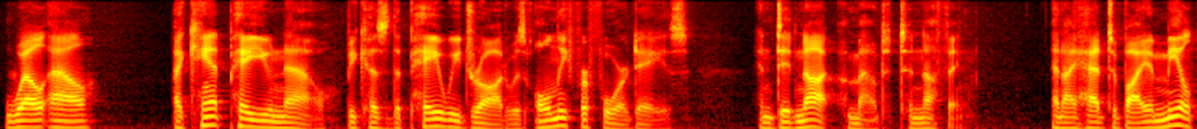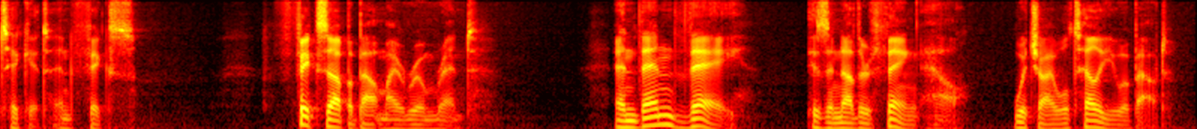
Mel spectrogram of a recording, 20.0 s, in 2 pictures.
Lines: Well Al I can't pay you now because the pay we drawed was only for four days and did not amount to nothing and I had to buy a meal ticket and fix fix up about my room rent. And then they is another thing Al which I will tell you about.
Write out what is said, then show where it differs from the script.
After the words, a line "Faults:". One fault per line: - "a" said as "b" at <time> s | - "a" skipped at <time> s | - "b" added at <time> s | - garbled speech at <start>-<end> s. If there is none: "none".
Well Al I can't pay you now because the pay we drawed was only for four days and did not amount to nothing and I had to buy a meal ticket and fix fix up about my room rent. And then they is another thing Al which I will tell you about.
Faults:
none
